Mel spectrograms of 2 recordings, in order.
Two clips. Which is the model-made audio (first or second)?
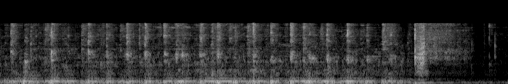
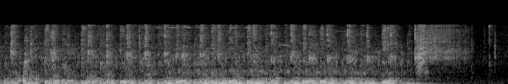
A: first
